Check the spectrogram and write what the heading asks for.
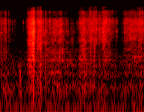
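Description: Footsteps crunching through dry fallen leaves, about three steps.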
